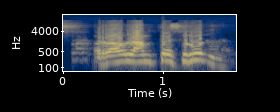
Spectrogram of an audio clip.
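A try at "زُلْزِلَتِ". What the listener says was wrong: না এটা র নয়, জা।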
